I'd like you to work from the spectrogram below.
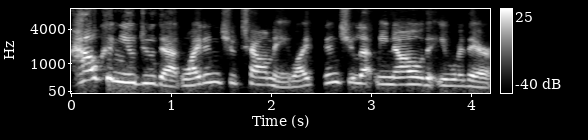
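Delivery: indignant, angry, accusing, demanding tone. Retelling confronting a man who watched her all night, the speaker voices angry questions. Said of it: "I was angry that he was not telling me".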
